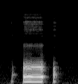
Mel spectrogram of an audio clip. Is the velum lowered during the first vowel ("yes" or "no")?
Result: yes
